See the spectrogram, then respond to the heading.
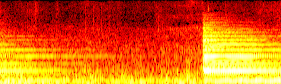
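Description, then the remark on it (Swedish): A large church bell at Skansen strikes midnight on New Year's Eve, its long humming tone lingering before another loud, clear strike sounds near the end, with rich overtones sustaining afterward. No one speaks. “Ring klocka, ring! Och tolvslaget på Skansen som traditionsenligt visas i SVT på nyårsafton.”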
